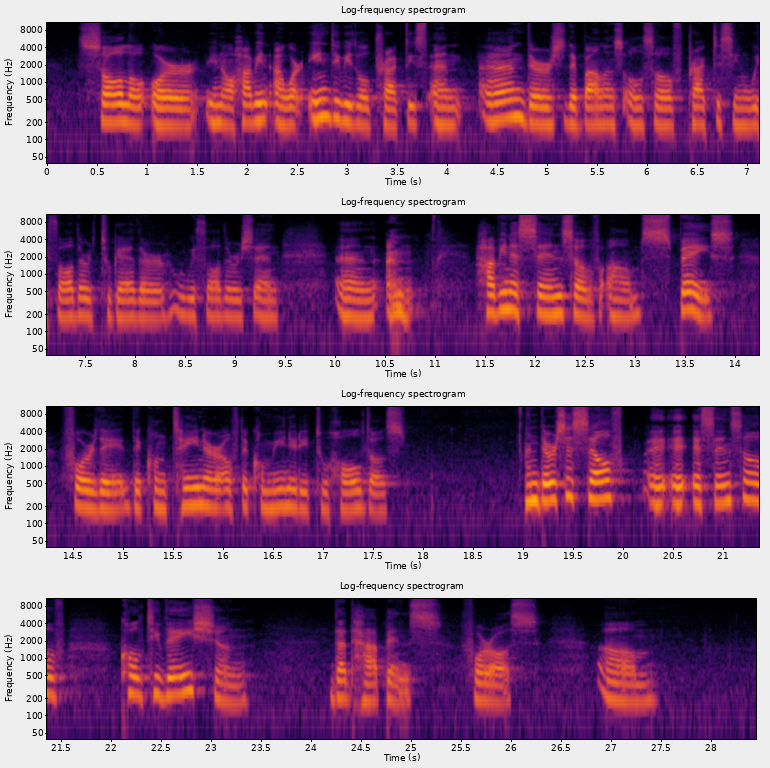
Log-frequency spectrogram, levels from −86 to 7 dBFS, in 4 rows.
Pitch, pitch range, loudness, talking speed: 195 Hz, 180-225 Hz, -22 LUFS, 110 wpm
